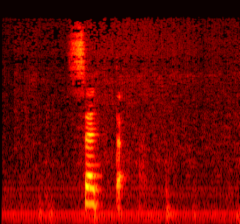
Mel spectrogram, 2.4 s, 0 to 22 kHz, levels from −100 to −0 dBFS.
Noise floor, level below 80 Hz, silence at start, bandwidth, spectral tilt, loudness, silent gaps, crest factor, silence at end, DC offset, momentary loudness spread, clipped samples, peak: -63 dBFS; -74 dBFS; 0.7 s; 16.5 kHz; -1 dB/octave; -33 LUFS; none; 24 dB; 1.15 s; under 0.1%; 27 LU; under 0.1%; -16 dBFS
